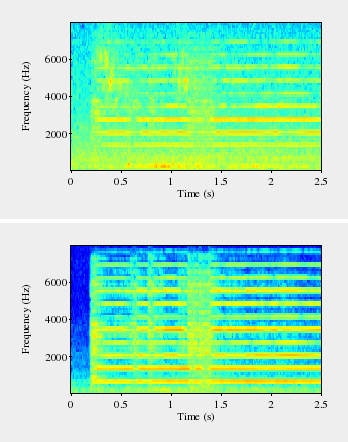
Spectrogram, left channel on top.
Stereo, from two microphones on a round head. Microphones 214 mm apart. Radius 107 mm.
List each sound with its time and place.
0.2 s a violin: 25° right (ahead or behind), 0.6 m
